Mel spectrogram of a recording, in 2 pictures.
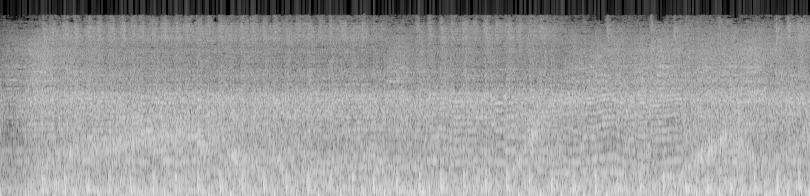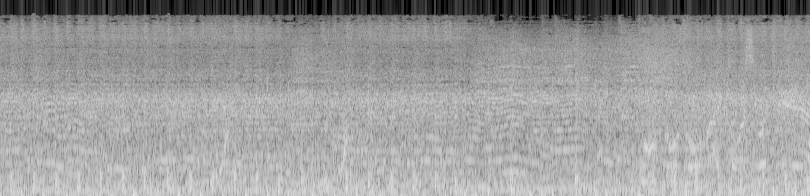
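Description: A heavy thrash metal song blasts continuously at high volume, with dense distorted guitars, pounding drums and shouted vocals filling the whole stretch without a break.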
